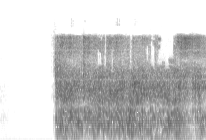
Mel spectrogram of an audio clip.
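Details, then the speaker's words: Simulation of how scientists believe a person hears a spoken sentence through a cochlear implant: harsh, hissing, noise-like sound with no clear words, in stark contrast to normal speech. "y así es como los científicos cree que una persona oye esta misma frase con un implante coclear hoy vamos a demostrar es la diferencia es abismal"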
